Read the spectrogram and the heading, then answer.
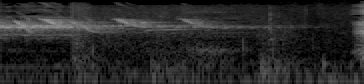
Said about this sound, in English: Now, occasionally you get a really loud bird and you cover them up so they'll stop singing.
